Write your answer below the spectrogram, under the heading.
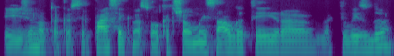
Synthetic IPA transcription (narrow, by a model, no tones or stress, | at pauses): t̪ɐɪʒʲɪnoːt̪oːkʲoːsɪrpɑːsʲɛkmʲeːsoːkɐt̪ʃʲɛlˠmɐɪsɐʊɡot̪ɐɪiːɾɐɐkʲɪʋɐɪzd̪ʊ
